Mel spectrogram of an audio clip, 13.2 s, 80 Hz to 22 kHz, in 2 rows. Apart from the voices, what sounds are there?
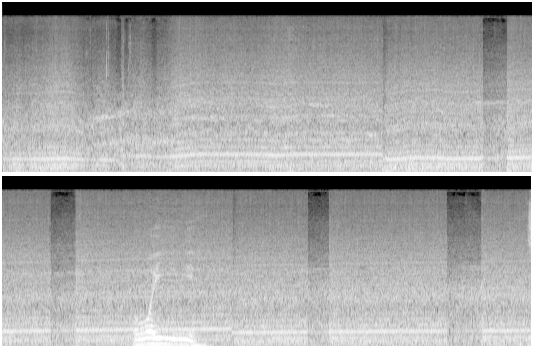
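Peugeot 908 race car engine in Gran Turismo 6 video game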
